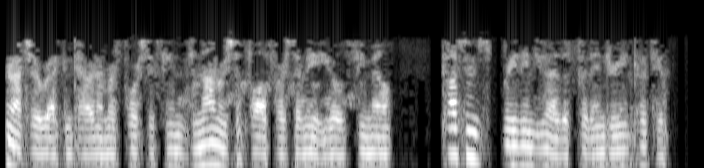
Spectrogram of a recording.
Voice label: Fire Department Dispatch; Grand Junction Fire Department Dispatch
